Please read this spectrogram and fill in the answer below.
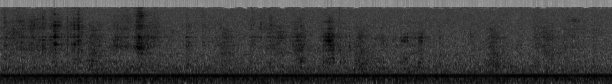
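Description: Faint light ticks and rubbing of a plastic model-kit chassis pan being handled and turned over in the hands, over a steady low hum.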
